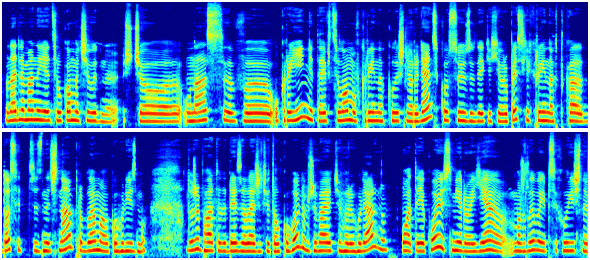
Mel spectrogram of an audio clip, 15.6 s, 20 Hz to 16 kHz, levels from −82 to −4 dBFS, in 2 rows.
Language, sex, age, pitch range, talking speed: Ukrainian, female, 20-39, 230-255 Hz, 175 wpm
